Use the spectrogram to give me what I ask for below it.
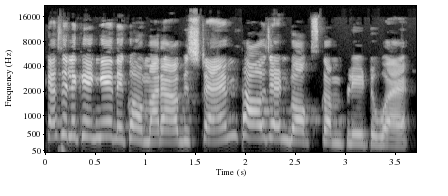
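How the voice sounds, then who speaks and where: A woman teaching a math lesson, coaxing her students with repeated questions and slowing down to spell out numbers. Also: very high-pitched, animated, a bit bright. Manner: slows right down on numbers.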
